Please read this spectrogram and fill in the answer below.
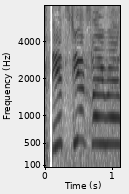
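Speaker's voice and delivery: high, loud cheer. Real, not acted. Cheering baby to dance.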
